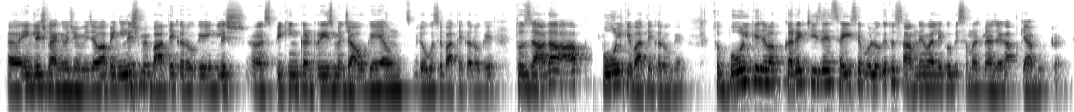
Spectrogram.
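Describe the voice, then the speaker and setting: A man with an Indian English accent explaining an English lesson to schoolchildren, switching between Hindi and English and repeating words slowly. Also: medium pitch. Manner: mixes Hindi and English, slow explanatory repetition. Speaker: English teacher.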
